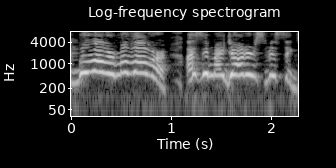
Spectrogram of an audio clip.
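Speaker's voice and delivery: high, urgent retold shouting; freaking out. Mom to packed elevator about missing daughter, frantic plea. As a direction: push through a crowd with your voice. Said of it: "I'm freaking out".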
